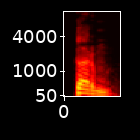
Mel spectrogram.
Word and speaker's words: कर्म: रेफ रूप है, और रेफ रूप का उच्चारण सदैव व्यंजन से पहले होगा, तो क्या बोलोगे? कर्म हो गया। क्या हो गया? कर्म हो गया, यही होगा कर्म। कर्म नहीं, रे पूरा होता तो बोलते कर्म, लेकिन अभी रे आधा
